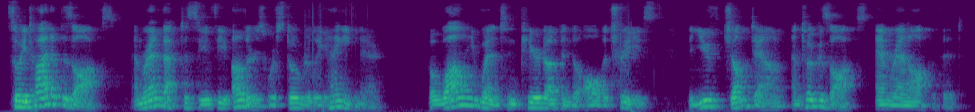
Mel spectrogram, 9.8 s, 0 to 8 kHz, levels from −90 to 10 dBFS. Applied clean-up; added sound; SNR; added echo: neural mask model DeepFilterNet 3.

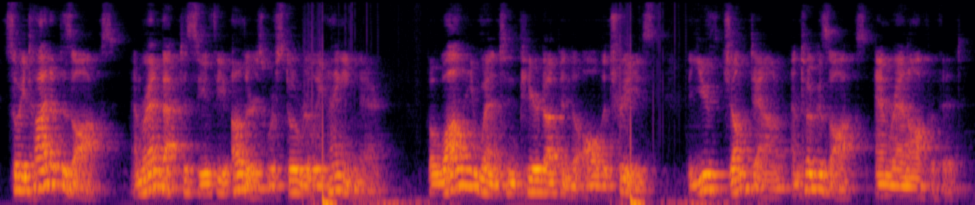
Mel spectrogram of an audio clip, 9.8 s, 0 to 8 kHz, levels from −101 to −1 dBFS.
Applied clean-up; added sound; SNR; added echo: none; Crackle; 13 dB; reverberation time 0.6 s.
